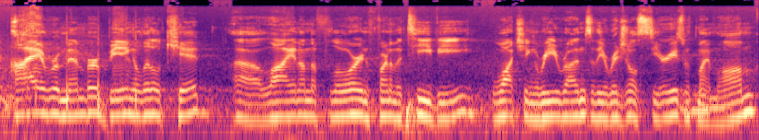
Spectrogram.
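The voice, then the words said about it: Canadian accent. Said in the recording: “if my accent had not already given me away as a Canadian”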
